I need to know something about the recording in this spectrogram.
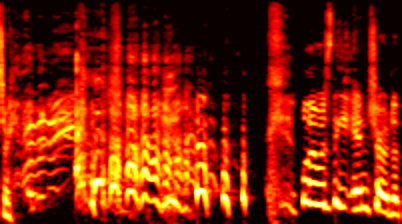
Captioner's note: everyone laughs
